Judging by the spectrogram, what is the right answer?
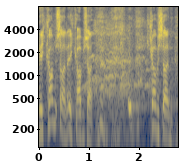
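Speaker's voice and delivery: laughing while hurrying. Real, not acted. Preacher rushing to grab his Bible text, laughing. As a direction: chuckle through the words.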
